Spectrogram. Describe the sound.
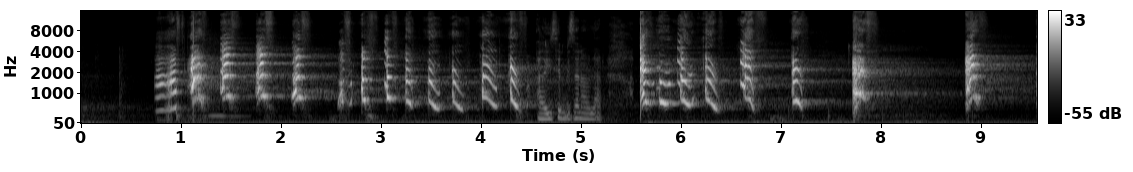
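A person imitates a poodle's rapid, high-pitched yapping barks, as of a poodle on the sidewalk while another dog passes on the opposite sidewalk, delivered in quick bursts of many yaps with short pauses between, loud, with a brief spoken phrase in the middle.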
